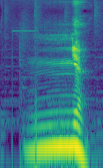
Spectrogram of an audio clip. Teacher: E uma palatal nasal sonora, que é o nha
